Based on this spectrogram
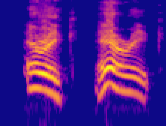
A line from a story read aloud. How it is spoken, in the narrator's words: I cried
